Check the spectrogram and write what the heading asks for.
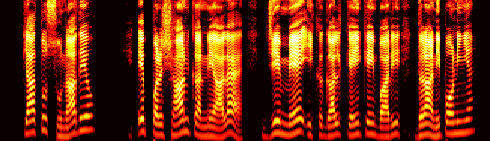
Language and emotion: Dogri, angry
